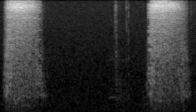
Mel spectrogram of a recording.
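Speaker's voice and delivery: "S" as a long voiceless hiss, not the letter name; German eszett sound. Shown as a demonstration. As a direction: hold "S" as a pure sss. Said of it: "is pronounced like".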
